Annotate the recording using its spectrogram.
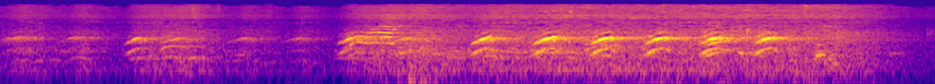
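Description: An animal calling in quick repeated series of short pitched calls, about three a second; a second, louder run starts a little past two seconds in and fades out near the end.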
